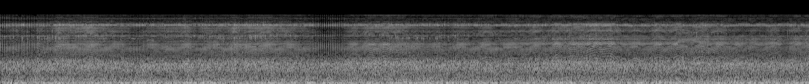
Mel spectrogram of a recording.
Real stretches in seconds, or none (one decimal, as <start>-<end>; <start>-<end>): 0.0-8.1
